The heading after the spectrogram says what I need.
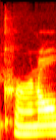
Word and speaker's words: Colonel: Is it Colonel, like an R, not an L?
